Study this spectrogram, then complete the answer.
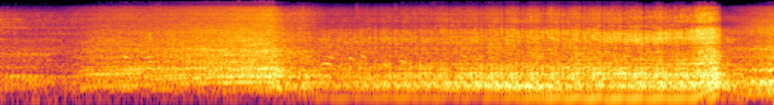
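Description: Cars rumble past one after another, their engines growing louder and fading.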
